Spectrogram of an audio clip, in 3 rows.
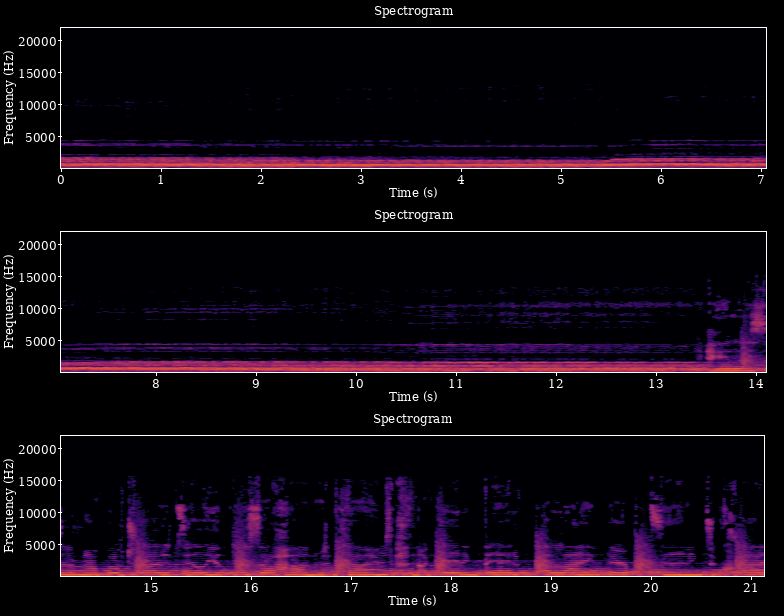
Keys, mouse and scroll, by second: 4.0 alt+click, 4.8-5.1 alt+scroll up 2, 5.0 alt+e, 5.1 w, 6.3 alt+click, 7.4 scroll up 1, 7.4 w, 8.4 click, 10.2 shift+click, 10.7 scroll up 1, 10.7 z, 11.4 scroll down 1, 12.2 click, 13.6 shift+right click, 14.1 alt+click, 14.9 alt+scroll, 14.9 alt+scroll up 1, 18.6 alt+click, 19.3 click, 19.4 w, 19.5 alt+scroll down 1.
